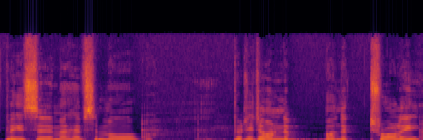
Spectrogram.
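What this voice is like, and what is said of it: Poor put-on English accent. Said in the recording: “English accent ... I don't have a good accent at all.”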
